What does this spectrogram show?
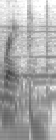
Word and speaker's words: RAID: all those letters and yes I know it's pronounced rate so there you have it the predator triton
